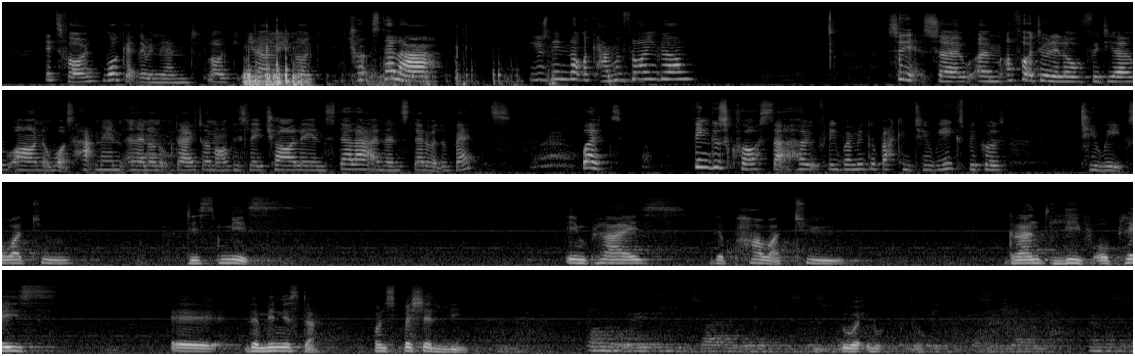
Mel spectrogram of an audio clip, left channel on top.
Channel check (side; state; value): both; different; correlation 0.00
